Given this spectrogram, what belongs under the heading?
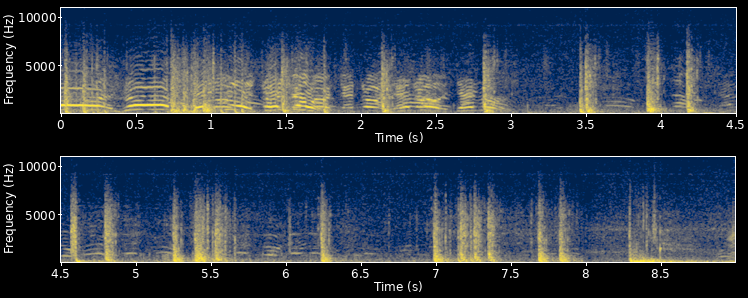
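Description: Soldiers' gunfire in Vietnam War documentary footage, bursts of sharp irregular shots cracking one after another with faint engine hum between them, close and loud, with someone narrator's voice partly mixed in.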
